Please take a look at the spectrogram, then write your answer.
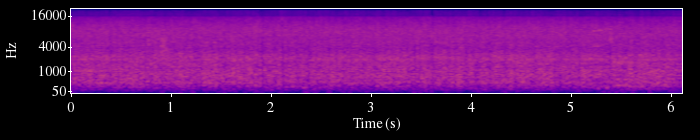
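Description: Steady rain falling during a thunderstorm, a dense even hiss of drops on surfaces near the horses, continuous and moderately loud with no voices or thunder.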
